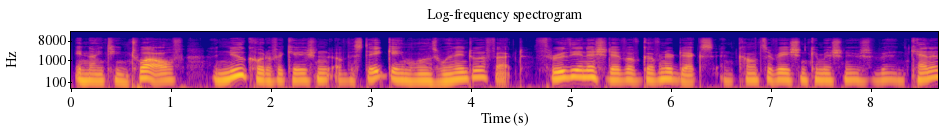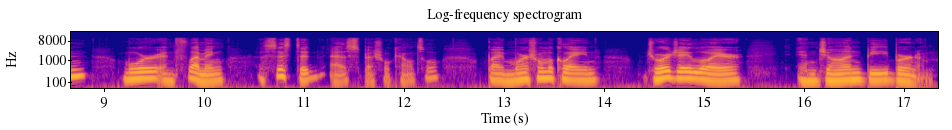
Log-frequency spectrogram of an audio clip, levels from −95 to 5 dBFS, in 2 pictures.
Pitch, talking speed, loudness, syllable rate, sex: 140 Hz, 145 wpm, -20 LUFS, 5.1 syllables/s, male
